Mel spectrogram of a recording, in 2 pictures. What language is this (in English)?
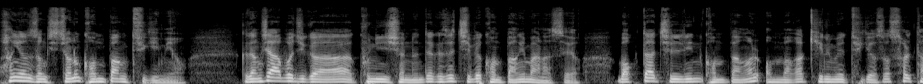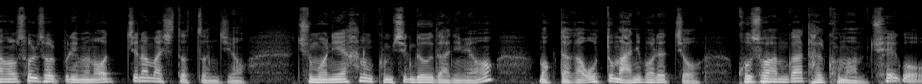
Korean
